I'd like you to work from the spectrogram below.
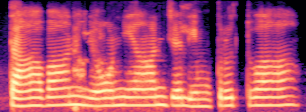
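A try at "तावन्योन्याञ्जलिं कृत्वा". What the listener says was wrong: Perfect.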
